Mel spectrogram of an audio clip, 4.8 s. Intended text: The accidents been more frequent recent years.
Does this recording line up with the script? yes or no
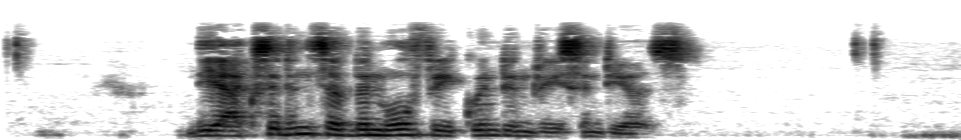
no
